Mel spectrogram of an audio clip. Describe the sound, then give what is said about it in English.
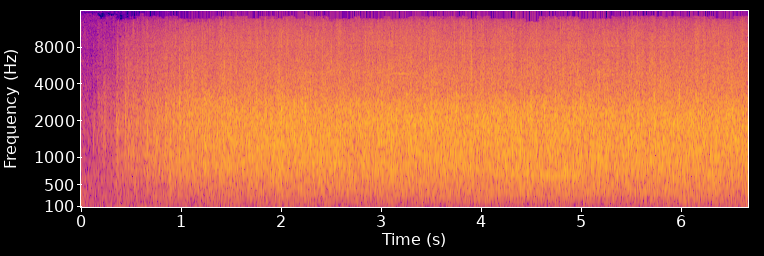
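Theatre audience giving a standing ovation after a puppet dance piece, a dense sustained roar of clapping that swells up within the first second and holds steady throughout. “The audience give the piece a standing ovation, and Malkovich and the puppet take a bow.”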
